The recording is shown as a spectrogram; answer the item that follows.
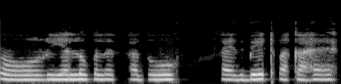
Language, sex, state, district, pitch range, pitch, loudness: Rajasthani, female, Rajasthan, Churu, 220-230 Hz, 225 Hz, -15 LUFS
